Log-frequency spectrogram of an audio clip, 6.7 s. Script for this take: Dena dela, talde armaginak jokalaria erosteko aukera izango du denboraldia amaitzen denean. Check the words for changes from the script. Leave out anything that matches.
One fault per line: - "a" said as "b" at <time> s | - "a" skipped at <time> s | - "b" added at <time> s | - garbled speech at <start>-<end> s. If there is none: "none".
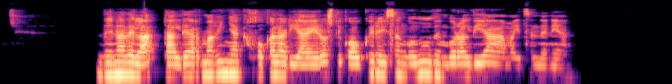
none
